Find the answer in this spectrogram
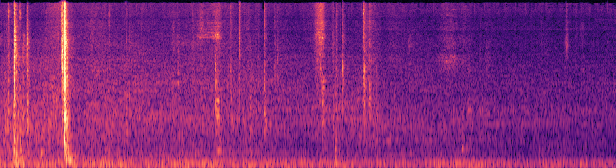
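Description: Driver's door of a Volvo VNL semi-truck cab opening: a latch click right at the start and a sharp clack about half a second in, then a few faint knocks as someone climbs up into the cab, over a steady low rumble.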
